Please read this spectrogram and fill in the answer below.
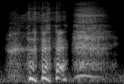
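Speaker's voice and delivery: high light laugh; short, high-pitched chuckle; amused laugh. Acted. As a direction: laugh at a friend's idea. Amused at the novel title idea.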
